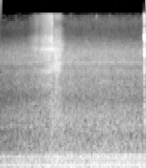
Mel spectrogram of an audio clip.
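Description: Sport motorcycle engine running steadily while cruising, with wind and road noise on the helmet-mounted microphone.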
